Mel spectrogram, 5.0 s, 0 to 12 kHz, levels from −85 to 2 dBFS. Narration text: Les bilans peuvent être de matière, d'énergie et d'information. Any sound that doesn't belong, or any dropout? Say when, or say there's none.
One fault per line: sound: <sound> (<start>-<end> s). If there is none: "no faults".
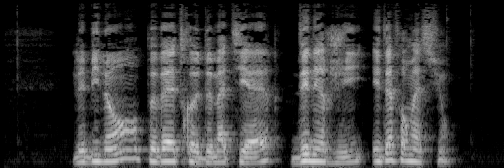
no faults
